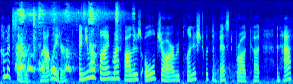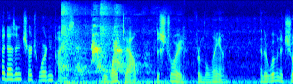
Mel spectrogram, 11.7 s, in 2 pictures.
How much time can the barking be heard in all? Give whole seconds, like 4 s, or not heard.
5 s.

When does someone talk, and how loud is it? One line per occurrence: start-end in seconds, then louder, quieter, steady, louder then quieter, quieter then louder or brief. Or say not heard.
0.0-11.6 steady.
